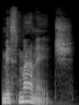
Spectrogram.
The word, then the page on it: mismanage: British English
